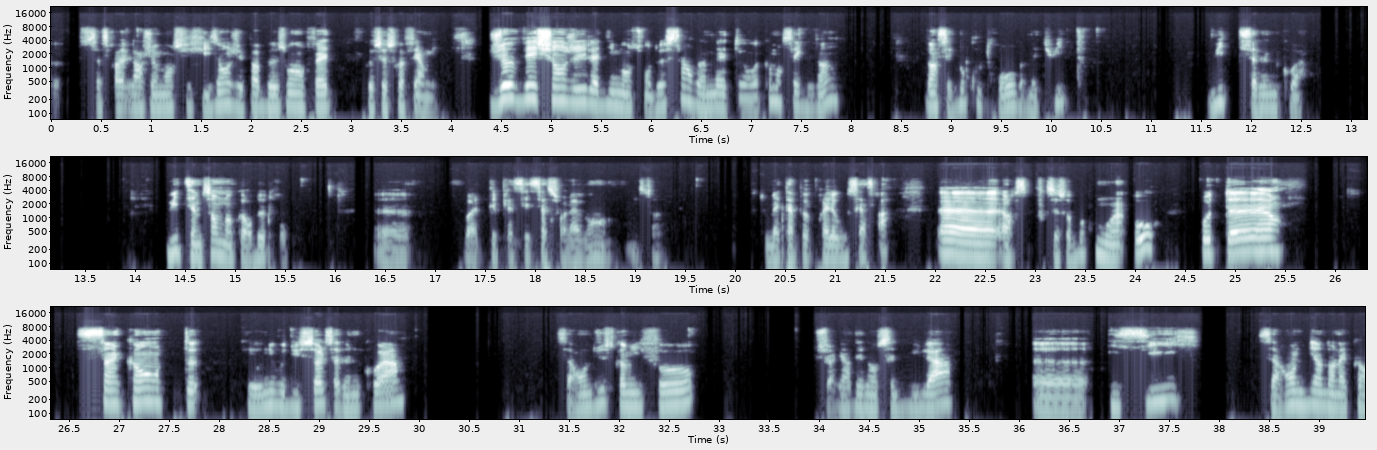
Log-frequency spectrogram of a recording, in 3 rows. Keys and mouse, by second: 0.8 click, 6.0 click, 7.6 Return, 10.2 click, 11.6 Return, 14.1 click, 17.8 click, 20.8 click, 24.7 click, 26.7 Return, 28.6 click, 30.0 click, 33.7 middle click, 36.8 middle click.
